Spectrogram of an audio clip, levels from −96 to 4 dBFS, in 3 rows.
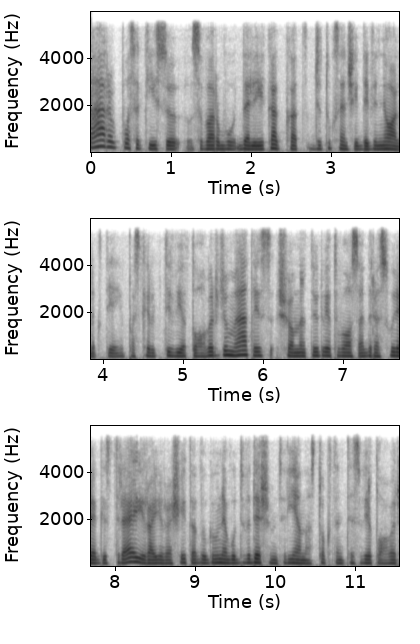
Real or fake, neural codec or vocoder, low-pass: fake; codec, 16 kHz in and 24 kHz out, 0.6 kbps, FocalCodec, streaming, 4096 codes; 5.4 kHz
